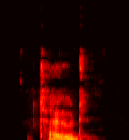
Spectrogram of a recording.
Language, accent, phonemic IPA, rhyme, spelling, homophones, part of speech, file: English, Southern England, /təʊd/, -əʊd, toad, toed / towed, noun / verb, LL-Q1860 (eng)-toad.wav
- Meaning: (noun) 1. An amphibian, a kind of frog (broad sense, order Anura) with shorter hindlegs and a drier, wartier skin, many in family Bufonidae 2. A contemptible or unpleasant person 3. An ugly person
